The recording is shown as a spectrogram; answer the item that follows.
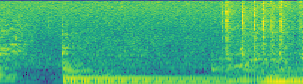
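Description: Electric bass guitar: a low note (the F on the first fret of the E string) is plucked about half a second in and held, then slid up the string near the end with a little string and fret noise, toward the high F.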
